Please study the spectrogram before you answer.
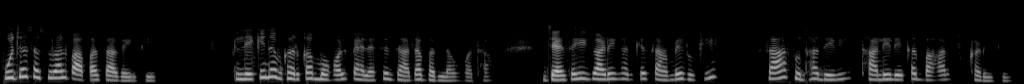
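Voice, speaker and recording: Woman reading out a family story, kinda high voice, dry dull lo-fi sound. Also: normal speed, dry recording. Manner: reads all characters' lines in her own voice. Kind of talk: scripted story narration.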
